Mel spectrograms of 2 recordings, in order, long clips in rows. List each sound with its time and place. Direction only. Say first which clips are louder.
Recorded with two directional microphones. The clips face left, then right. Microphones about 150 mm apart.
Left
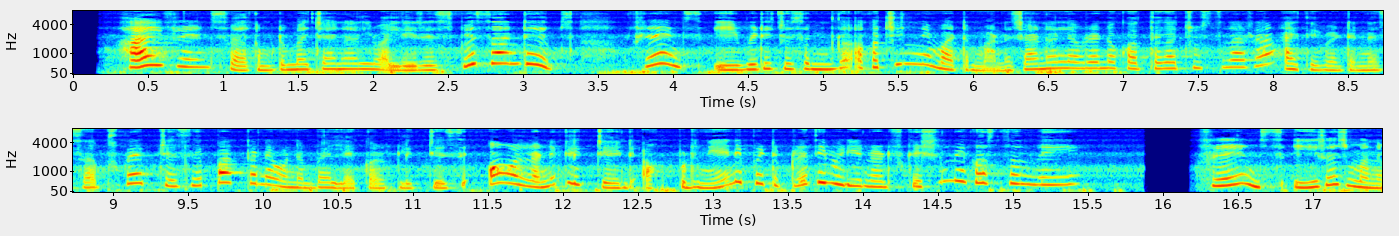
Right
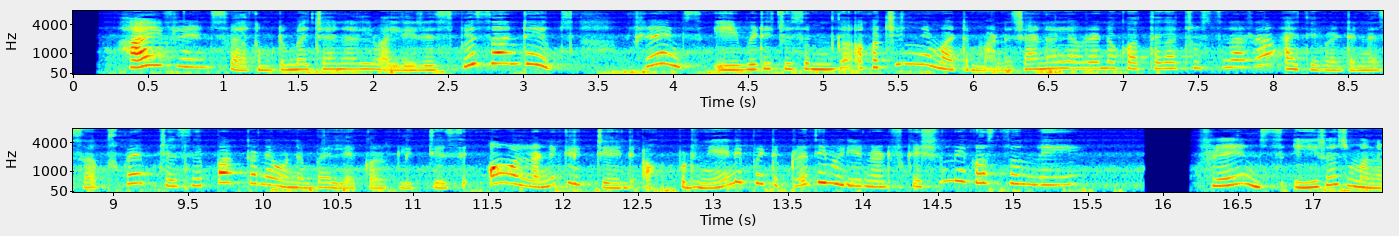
0.3 s a woman's voice: left 5 dB; 45° left (ahead or behind); by 15.4 s 30° left (ahead or behind)
16.3 s a woman's voice: left 5 dB; 45° left (ahead or behind)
